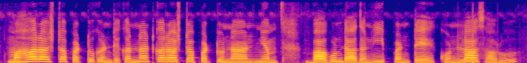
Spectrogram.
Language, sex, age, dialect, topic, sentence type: Telugu, female, 18-24, Southern, agriculture, statement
